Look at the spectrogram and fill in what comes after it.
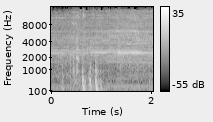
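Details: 1978 VW Rabbit diesel that won't start, after replacing the battery ground strap; original glow plug relay gives sharp ratchety clicks then a thin steady high buzz, chattering instead of holding in, glow plug light dim.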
